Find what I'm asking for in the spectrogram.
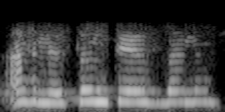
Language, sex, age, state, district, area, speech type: Kashmiri, female, 18-30, Jammu and Kashmir, Bandipora, rural, conversation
